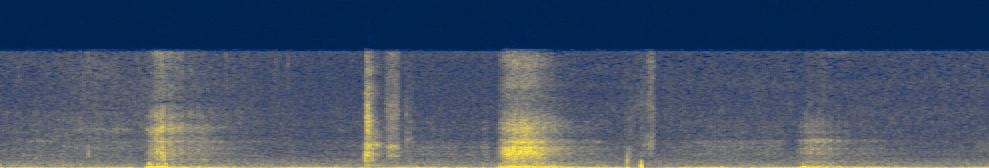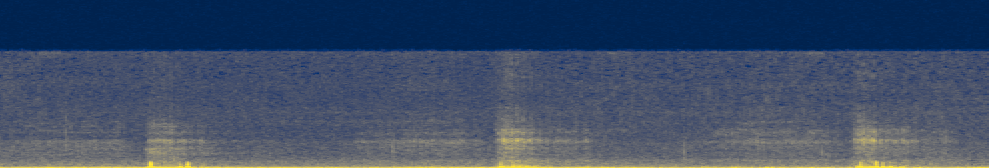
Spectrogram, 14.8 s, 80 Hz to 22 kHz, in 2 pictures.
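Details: Kuu-chan, a 13-year-old female Bulldog, indoors in a small room, snores loudly: low, rough snorting breaths recur roughly every two and a half seconds over a steady faint hum.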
